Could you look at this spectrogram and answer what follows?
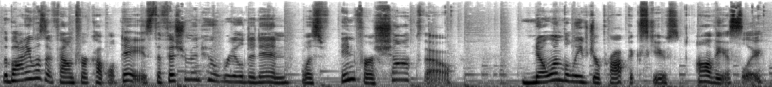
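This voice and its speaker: A woman's voice: fairly high pitch, lively intonation, a little fast. A woman hosting a gaming video, casually commenting and reading game text aloud in a chatty, playful way, close on the mic. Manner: chatty, self-talking, playful. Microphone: close microphone without pop filter. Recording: music behind the voice.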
